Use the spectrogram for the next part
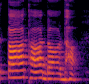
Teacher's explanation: देखिए जिह्वा हमारी जा रही है दांत के मूल में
